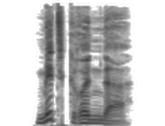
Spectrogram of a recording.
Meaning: cofounder
- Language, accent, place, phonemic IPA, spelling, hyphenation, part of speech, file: German, Germany, Berlin, /ˈmɪtˌɡʁʏndɐ/, Mitgründer, Mit‧grün‧der, noun, De-Mitgründer.ogg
